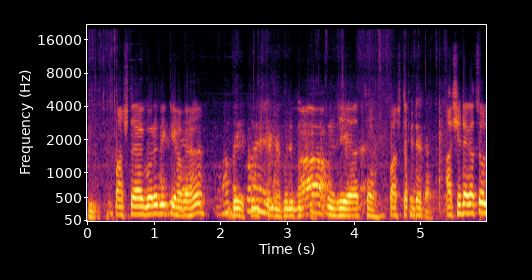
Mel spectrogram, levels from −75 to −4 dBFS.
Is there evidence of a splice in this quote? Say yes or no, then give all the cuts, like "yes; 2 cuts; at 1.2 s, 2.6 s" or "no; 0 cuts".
yes; 1 cut; at 4.8 s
